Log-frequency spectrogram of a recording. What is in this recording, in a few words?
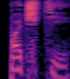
russian almost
